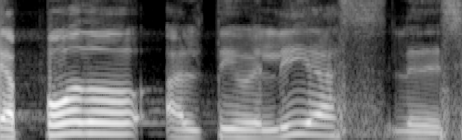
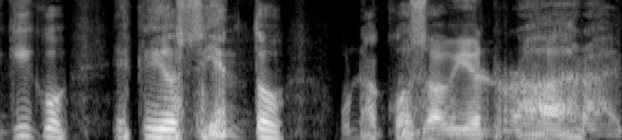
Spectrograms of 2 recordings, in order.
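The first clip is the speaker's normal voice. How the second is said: strange possessed voice; 5 semitones lower than usual. Retold or imitated. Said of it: "pero con una voz bien".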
